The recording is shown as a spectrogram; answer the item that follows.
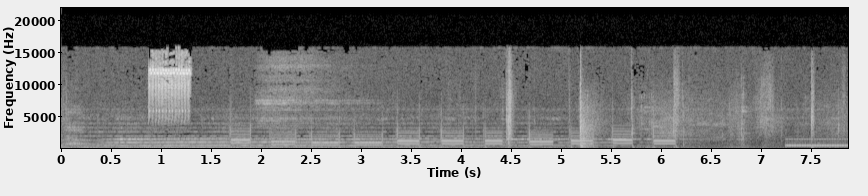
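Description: A telephone number is dialed on a keypad: many short, evenly paced dual-tone beeps in a quick series, opened by a brief high click and closed by a longer steady tone.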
